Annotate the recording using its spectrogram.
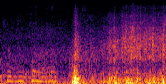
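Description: The rustle of a paraglider's nylon canopy coming down onto the grass, over wind noise, with one sharp knock about a second in.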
